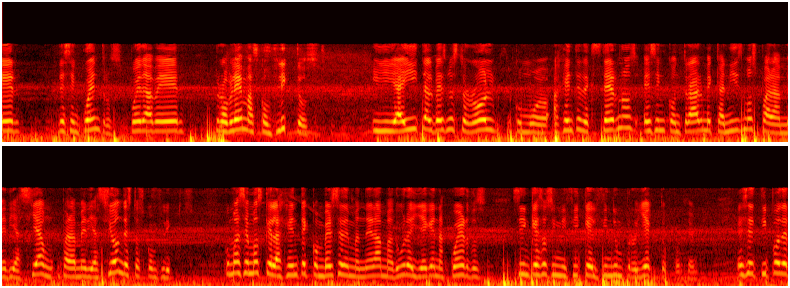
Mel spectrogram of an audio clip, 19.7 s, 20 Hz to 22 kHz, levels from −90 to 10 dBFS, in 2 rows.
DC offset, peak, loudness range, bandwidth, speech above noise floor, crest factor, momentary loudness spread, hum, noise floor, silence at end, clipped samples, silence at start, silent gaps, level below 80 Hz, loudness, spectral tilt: under 0.1%; -6 dBFS; 4 LU; 7.6 kHz; 21 dB; 22 dB; 15 LU; none; -48 dBFS; 0 s; under 0.1%; 0 s; none; -34 dBFS; -28 LUFS; -5 dB/octave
